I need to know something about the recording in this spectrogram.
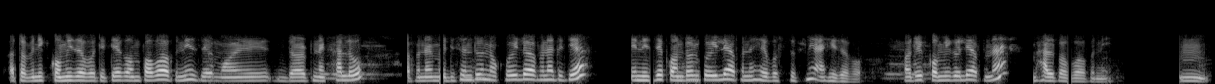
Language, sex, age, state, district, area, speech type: Assamese, female, 45-60, Assam, Dibrugarh, rural, conversation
